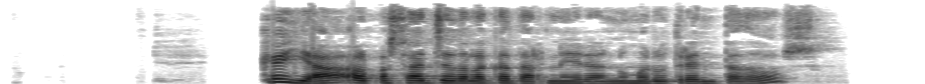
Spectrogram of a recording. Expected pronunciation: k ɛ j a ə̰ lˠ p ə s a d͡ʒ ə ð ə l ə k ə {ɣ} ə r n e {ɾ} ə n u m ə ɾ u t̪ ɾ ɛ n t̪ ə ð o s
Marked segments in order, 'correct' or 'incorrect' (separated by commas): incorrect, correct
